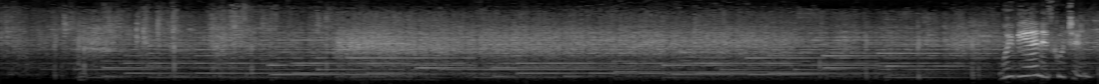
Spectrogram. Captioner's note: applause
